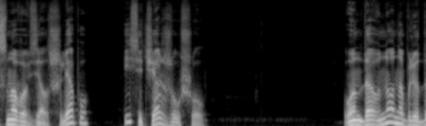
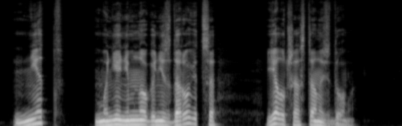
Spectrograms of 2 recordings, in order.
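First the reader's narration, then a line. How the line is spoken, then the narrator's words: Uncertain reply. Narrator (Russian): Она неуверенно ответила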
